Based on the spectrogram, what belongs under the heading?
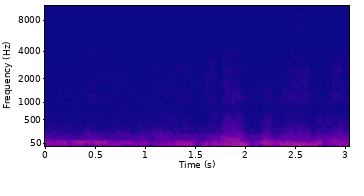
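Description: A male cat purrs softly, a low steady rumble pulsing in a slow rhythm with each breath, quiet and continuous with no voices over it.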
